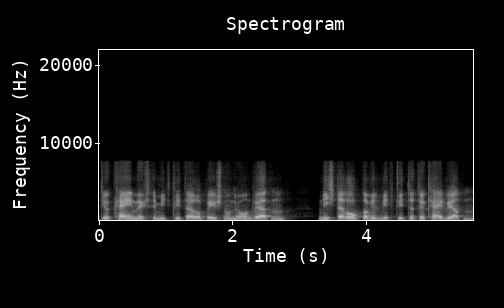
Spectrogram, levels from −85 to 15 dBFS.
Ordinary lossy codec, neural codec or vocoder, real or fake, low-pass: none; codec, 16 kHz, about 1 kbps, DyCAST, with the encoder's durations; fake; none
